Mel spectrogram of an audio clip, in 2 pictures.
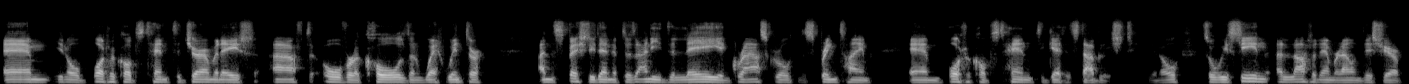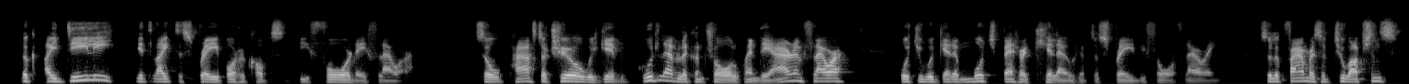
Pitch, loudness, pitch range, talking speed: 115 Hz, -24 LUFS, 110-125 Hz, 190 wpm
